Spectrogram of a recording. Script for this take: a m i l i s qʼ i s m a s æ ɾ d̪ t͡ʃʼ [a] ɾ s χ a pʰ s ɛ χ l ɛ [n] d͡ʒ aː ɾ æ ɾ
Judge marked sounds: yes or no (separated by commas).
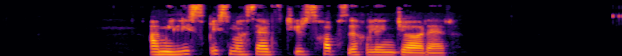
no, yes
